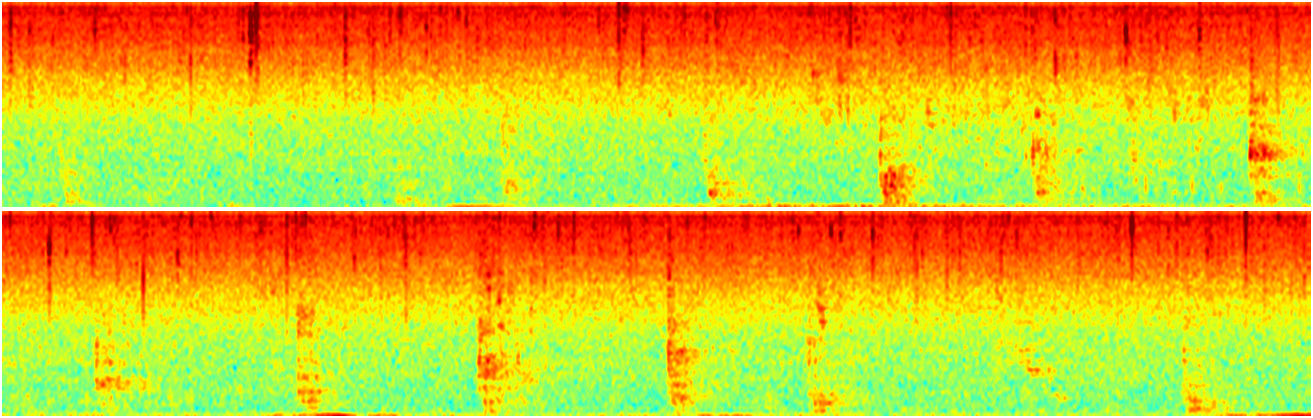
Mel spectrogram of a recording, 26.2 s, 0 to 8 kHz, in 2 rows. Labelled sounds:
12.5	12.9	humpback whale, 0.78 to 1.0 kHz

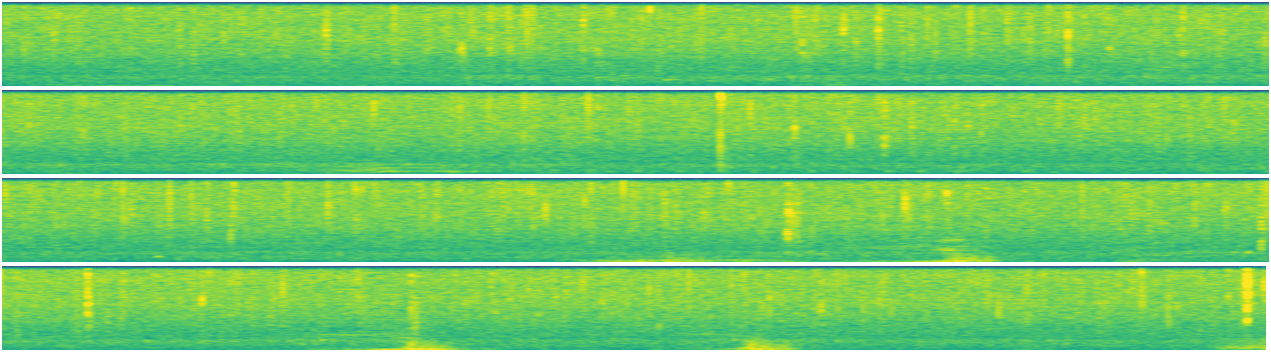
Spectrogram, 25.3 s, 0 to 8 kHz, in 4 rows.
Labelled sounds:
20.6	20.9	humpback whale, 1.4 to 1.6 kHz

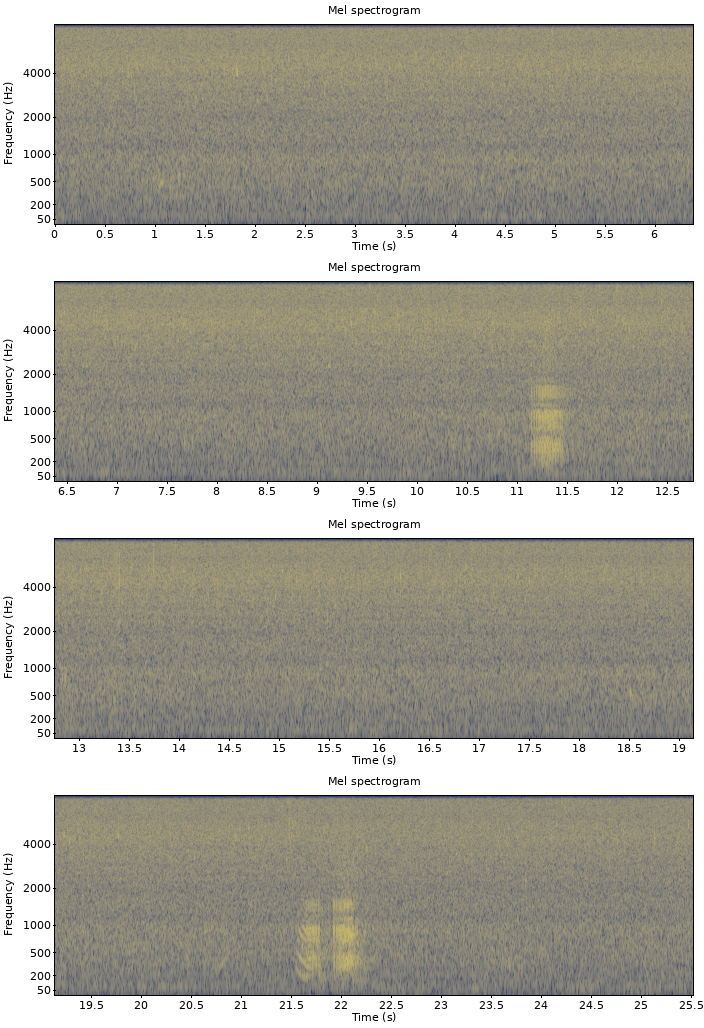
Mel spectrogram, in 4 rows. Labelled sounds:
11.2	11.4	croaking sound likely from a nearby submerged object, 1.4 to 1.6 kHz

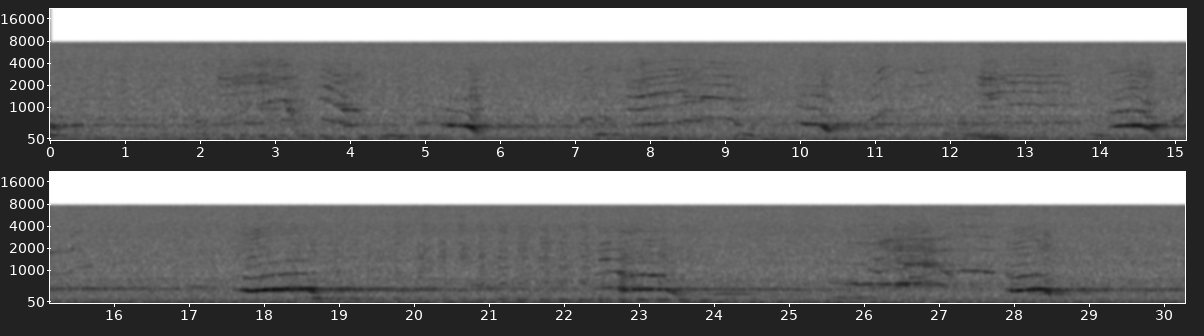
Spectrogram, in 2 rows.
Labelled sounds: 2.4	3.3	humpback whale, 0.80 to 2.9 kHz
3.6	3.9	humpback whale, 1.6 to 2.0 kHz
4.8	5.6	humpback whale, 0.80 to 1.2 kHz
7.7	9.1	humpback whale, 0.86 to 4.5 kHz
9.8	10.1	humpback whale, 2.6 to 2.8 kHz
12.4	13.5	humpback whale, 1.0 to 4.4 kHz
14.1	14.7	humpback whale, 0.80 to 1.9 kHz
17.7	18.6	humpback whale, 0.80 to 3.3 kHz
22.4	23.4	humpback whale, 0.80 to 3.5 kHz
26.1	28.4	humpback whale, 0.80 to 6.1 kHz

